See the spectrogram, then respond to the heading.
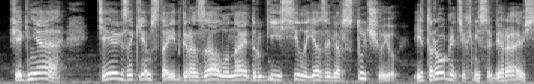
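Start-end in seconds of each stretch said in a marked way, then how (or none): none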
